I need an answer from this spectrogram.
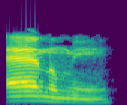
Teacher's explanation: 에네미가 아니고 enemy. 그러니까 앞에 올라갔다가 뒤에 죽어버리는 거죠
